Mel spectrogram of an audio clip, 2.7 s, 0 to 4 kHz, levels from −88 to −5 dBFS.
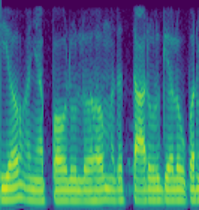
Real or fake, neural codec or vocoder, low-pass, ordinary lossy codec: real; none; 3.6 kHz; none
